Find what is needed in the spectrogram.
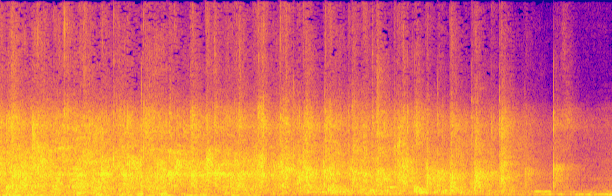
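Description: Audience applauding, many hands clapping together, fading out near the end.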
